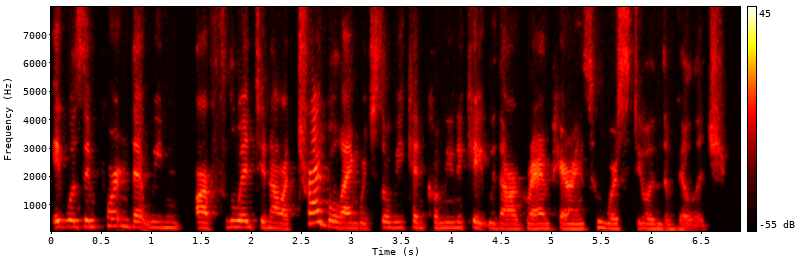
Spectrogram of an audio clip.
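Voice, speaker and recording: Speaking a little fast with fairly even intonation, this mid-range-voiced woman is a Kikuyu speaker from Kenya. She's a guest in a casual interview, giving long explanations peppered with ums.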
